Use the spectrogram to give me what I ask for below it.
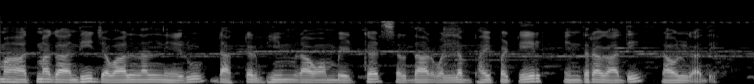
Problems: constant background noise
